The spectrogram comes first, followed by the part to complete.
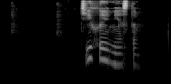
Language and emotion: Russian, neutral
